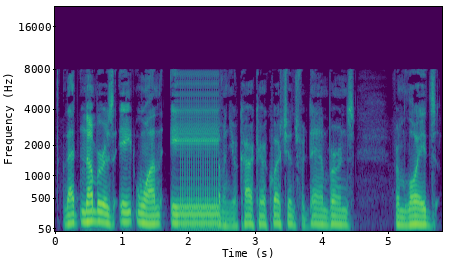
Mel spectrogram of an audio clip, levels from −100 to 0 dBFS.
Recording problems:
high frequencies cut off; noticeable; nothing above 8 kHz
audio freezing; at 2 s for 0.5 s

